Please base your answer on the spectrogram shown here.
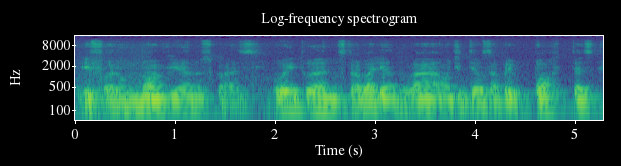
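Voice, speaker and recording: A Brazilian pastor with a Brazilian Portuguese accent preaches his testimony to a congregation, telling the story and acting out the dialogue of its people with shifts in pitch. His voice is steady and dark, a little slow. The mic is distant, picking up faint ambience and slight background noise.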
